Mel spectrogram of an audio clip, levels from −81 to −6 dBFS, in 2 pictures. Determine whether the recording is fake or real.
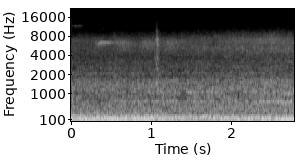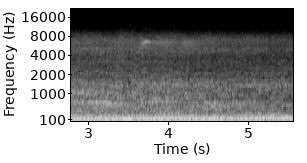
real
